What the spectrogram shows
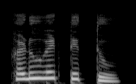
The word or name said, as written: ಕಡುವೆಟ್ಟಿತ್ತು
